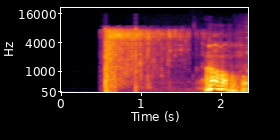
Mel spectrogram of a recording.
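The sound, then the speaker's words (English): Glass shatters on the ground with a sudden bright crash, followed by a tinkling spray of fragments that fades after about a second, then a person starts talking. “It sounds like metal glass. Mm-hmm. Like that's a thing, right? It sounded like it, cause obviously it shatters when it hits the, yeah, when it hits the ground, but that little whoosh right before it.”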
